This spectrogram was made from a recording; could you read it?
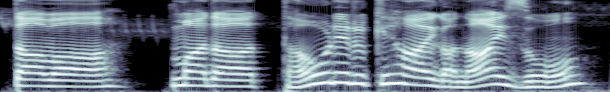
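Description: A woman's voice: medium pitch, expressive, normal speed, fairly bright tone, close to an everyday voice. A woman playing a brash, casual older sister in a radio drama, with blunt, tomboyish phrasing. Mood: watchful. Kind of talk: Japanese radio drama acting. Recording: long reverb, music underneath.

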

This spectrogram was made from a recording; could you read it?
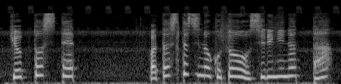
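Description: A woman as a very high, gentle shrine maiden. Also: normal speed. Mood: modest. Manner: soft-spoken, humble, polite. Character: gentle, modest young shrine maiden, caring and shy. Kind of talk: Japanese audio drama dialogue.

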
